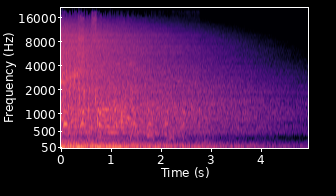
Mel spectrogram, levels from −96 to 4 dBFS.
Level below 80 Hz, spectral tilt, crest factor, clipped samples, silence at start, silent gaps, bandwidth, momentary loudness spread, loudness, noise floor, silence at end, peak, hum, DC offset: -36 dBFS; -2 dB/octave; 20 dB; under 0.1%; 0 s; none; 19.5 kHz; 24 LU; -29 LUFS; -58 dBFS; 0.9 s; -12 dBFS; none; under 0.1%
